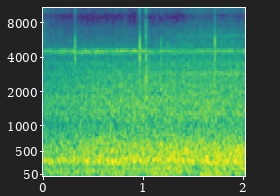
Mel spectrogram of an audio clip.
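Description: Steady low outdoor rumble with a faint high whine running through it.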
